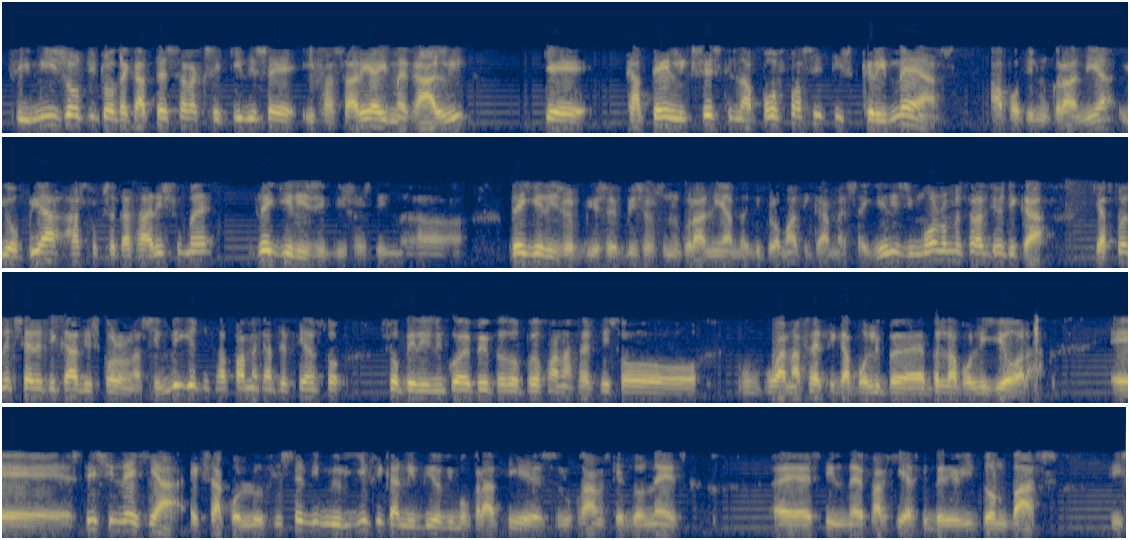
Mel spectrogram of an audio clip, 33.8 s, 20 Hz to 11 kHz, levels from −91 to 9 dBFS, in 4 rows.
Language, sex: Greek, male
